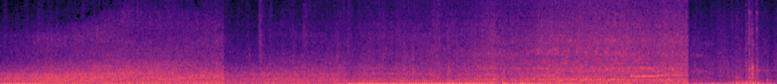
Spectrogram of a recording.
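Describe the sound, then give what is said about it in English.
A car engine hums steadily with loud road noise, the tone shifting a couple of times as the car slows and parks in a remote, empty parking lot where one other car is parked. No one speaks. “parks on a remote and empty parking lot. There only is one other parked car.”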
